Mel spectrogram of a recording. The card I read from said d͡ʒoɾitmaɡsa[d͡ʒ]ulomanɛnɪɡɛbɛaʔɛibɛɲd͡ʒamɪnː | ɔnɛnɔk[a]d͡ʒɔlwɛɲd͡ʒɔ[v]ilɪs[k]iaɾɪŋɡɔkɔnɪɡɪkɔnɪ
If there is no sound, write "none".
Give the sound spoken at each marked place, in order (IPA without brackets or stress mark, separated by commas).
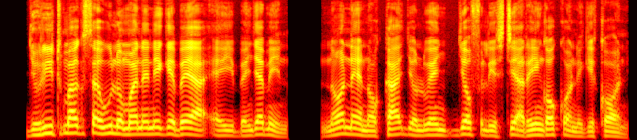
none, a, f, t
